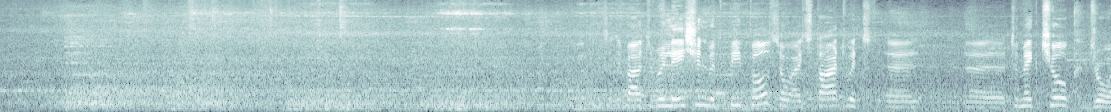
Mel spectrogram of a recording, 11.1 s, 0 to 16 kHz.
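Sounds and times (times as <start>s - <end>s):
subway train rumbling through a metro tunnel: 0.0s - 11.1s
clatter of subway train wheels on rails: 0.6s - 8.8s
speech: 6.3s - 11.1s.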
